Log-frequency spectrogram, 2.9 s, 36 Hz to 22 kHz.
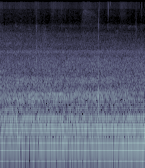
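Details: Barn-find 1971 Chevrolet Chevelle straight six, three-speed on the column, hood up: quiet, steady low hum with an even beat and no tapping or stumbling; normal idle.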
